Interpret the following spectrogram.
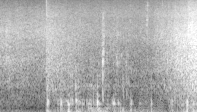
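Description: Wind buffeting the microphone in irregular low rumbles, growing louder about half a second in.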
